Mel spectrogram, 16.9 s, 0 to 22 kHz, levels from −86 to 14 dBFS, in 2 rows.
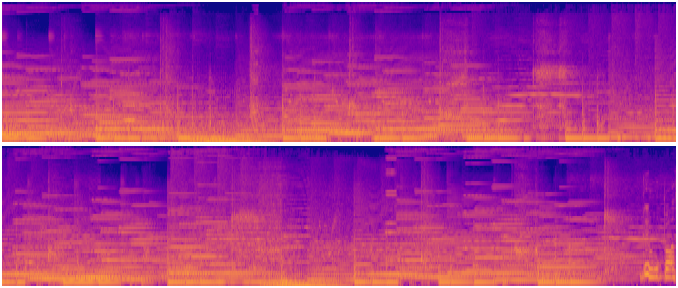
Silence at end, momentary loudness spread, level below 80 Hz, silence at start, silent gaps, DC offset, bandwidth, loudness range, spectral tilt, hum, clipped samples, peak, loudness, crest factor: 0 s; 6 LU; -30 dBFS; 0 s; none; under 0.1%; over 20 kHz; 2 LU; -6.5 dB/octave; none; under 0.1%; -4 dBFS; -19 LUFS; 14 dB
